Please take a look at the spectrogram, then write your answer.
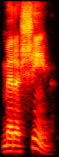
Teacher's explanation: If you go to Argentina, they say it like a sh. They pronounce it Medellin.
